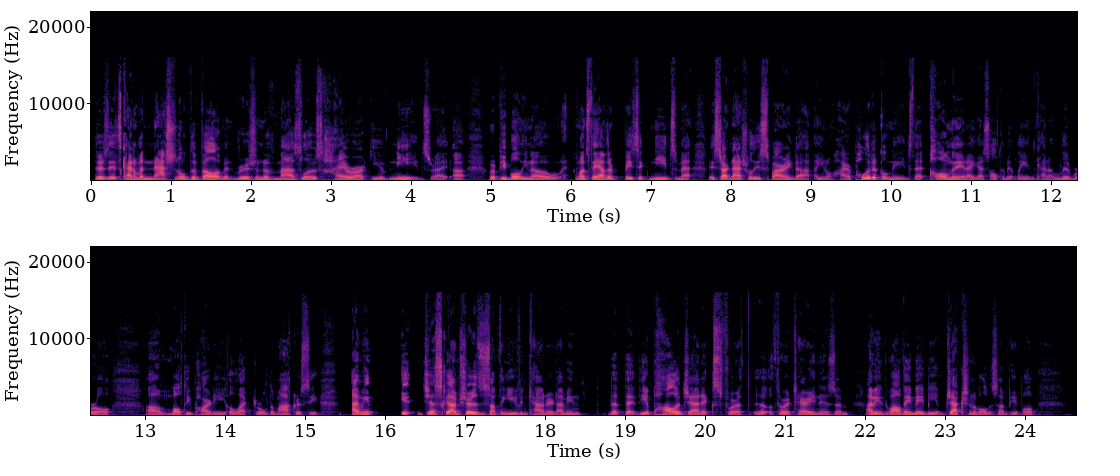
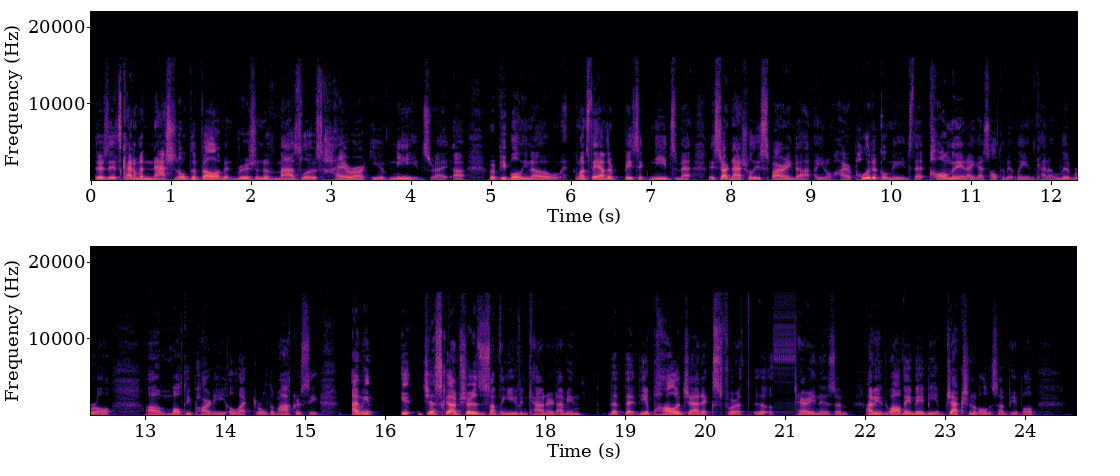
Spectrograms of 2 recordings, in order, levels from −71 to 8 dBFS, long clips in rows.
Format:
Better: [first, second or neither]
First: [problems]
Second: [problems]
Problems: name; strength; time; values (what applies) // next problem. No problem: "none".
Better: first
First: none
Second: audio freezing; at 21 s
